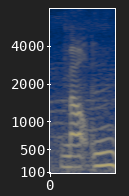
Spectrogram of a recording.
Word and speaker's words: Mountain: have the Mountain Dew notice how I pronounce the word Mountain because this is a glottal stop so you do not pronounce the 'T' in the glottal stop you will say Mountain Dew, Mountain Dew.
